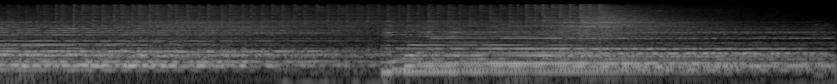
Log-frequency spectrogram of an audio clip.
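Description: Live band music in an instrumental passage without vocals: sustained chords that change about halfway through, with a shimmering wash that swells near the end.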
